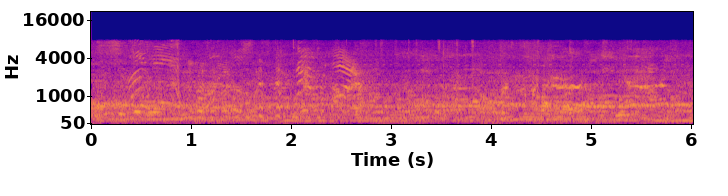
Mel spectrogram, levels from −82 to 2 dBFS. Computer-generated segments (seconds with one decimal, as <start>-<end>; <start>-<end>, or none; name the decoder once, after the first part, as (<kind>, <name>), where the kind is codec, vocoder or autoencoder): 2.6-6.0 (codec, SNAC)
